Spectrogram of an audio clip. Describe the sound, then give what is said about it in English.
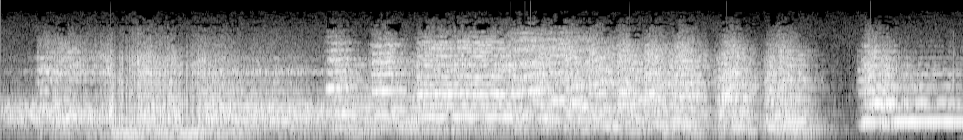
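Artillery fire laying down a creeping barrage: loud, continuous rumbling and booming that blends into a dense, sustained roar with brief dips near the end, with no voices. “Laying down a creeping barrage. Yeah. It's heading into our backyard.”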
